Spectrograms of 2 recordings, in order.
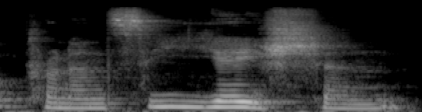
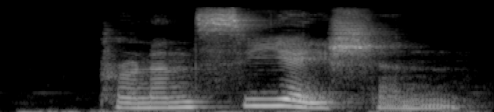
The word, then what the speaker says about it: pronunciation: first of all pronunciation the main stress is on a this is the fourth syllable pronunciation pronunciation but you can hear that none the second syllable is also a little bit louder than the others not as loud as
